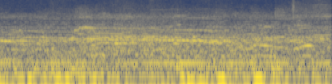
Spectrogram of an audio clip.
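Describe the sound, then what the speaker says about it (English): A large crowd of the Indian diaspora in Abu Dhabi, awaiting India's Prime Minister, keeps up a dense, continuous roar of chatter, with a voice talking over it. "the crowd has completely become ecstatic as the Prime Minister and the ruler of UAE arrive here"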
